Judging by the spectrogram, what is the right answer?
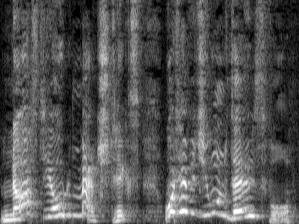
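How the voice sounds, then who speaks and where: A prissy little girl from a children's storybook, acted out by a man, speaks in a high, bright squeal. The delivery gushes and turns disdainful. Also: wildly swooping pitch, moderate pace, full character voice. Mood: disgusted. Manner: gushing, disdainful.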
